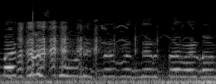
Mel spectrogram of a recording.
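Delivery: slow, crying plea; tearful pleading. Real, not acted. Mother begs kidnapper as children are due from school, crying.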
